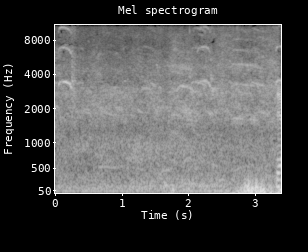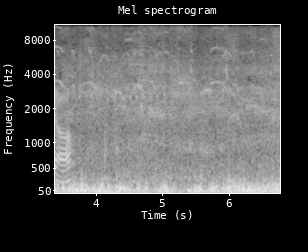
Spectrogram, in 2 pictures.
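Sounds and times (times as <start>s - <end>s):
Arctic terns screeching while circling over a coastal dike: 0.0s - 6.7s
wind noise: 0.0s - 6.7s
speech: 3.3s - 4.4s.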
